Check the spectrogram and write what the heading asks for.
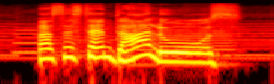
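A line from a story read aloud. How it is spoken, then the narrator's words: Called out. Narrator (German): rief Carlotta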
